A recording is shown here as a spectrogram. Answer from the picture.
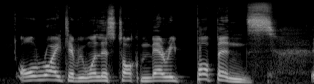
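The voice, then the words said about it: Put-on British accent. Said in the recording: “Is that your start with Bert or Admiral Boone? Accent? ... A little bit of both, I'd say.”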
